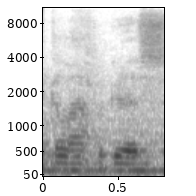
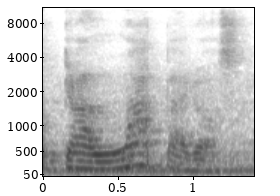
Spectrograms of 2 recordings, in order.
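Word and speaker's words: Galápagos: And if you know anything about Spanish, you know that if the accent doesn't fall naturally in a word, then they will mark the accent, which syllable gets the accent. So Galapagos rather than Galapagos or something like that.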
